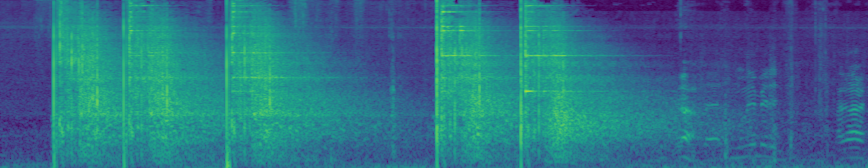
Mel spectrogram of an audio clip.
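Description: Pistol shots from old carry ammo at a concealed-carry training day ring out loud and close in two quick strings of sharp cracks, each with a metallic ringing tail. Faint talk follows near the end.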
